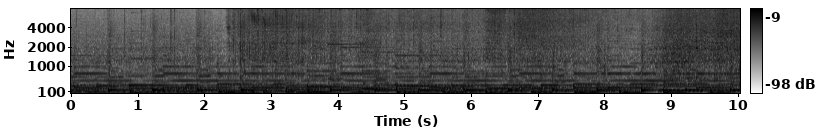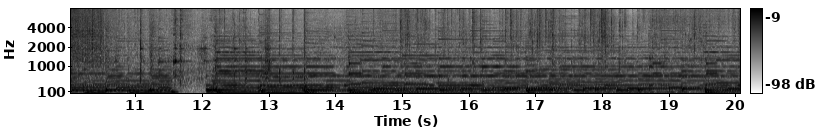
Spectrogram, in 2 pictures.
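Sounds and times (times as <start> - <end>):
bread sizzling in a skillet: 0.6 - 11.0, 16.4 - 20.0.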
